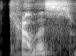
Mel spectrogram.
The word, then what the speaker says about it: Chalice: trouble, becomes Kamen Rider Chalice, or as they pronounce it, Callus, which I guess that's how they pronounce it, but, in doing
